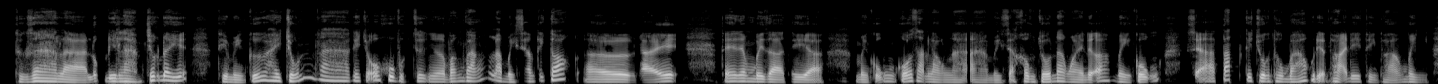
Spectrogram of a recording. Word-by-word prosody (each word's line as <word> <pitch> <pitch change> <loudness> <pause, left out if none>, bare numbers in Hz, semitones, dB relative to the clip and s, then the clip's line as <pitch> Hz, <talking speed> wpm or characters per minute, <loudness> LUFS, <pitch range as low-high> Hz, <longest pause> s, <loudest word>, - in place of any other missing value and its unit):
Thực 120 - -4
ra 145 +1 +4
là 105 -5 +3
lúc 130 +8 -5
đi 145 0 +3
làm 135 -3 0
trước 185 +8 0
đây 190 -3 +4
ấy, 180 - +1 0.3
thì 130 - 0
mình 105 -3 -1
cứ 150 +7 +3
hay 175 -3 +2
trốn 190 - 0
ra 170 -5 0
cái 165 - -2
chỗ - - +2
khu 185 -2 +2
vực - - -7
ch - - -7
ờ, 130 -1 0
vắng 140 +4 -1
vắng 155 - -1
là - - +1
mình 115 -2 -4
xem 140 -1 -5
TikTok. 205 - +1
Ừ, 115 -2 +3
đấy. 140 +8 +3 0.4
Thế 145 - +2
nhưng 140 -2 +1
bây 130 -1 +4
giờ 115 -3 +3
thì, 115 -1 0
ờ, 110 - +3 0.3
mình 110 -1 -3
cũng 140 +4 -3
có 135 +3 +3
dặn 150 -4 -1
lòng 110 -3 -3
là, 105 -1 -5
à, 105 -1 -5
mình 100 0 -8
sẽ - - -1
không 135 -2 -1
trốn 120 +2 +3
ra 150 - +2
ngoài 120 -5 -1
nữa, 140 +11 +2
mình 125 -8 -2
cũng 115 -1 +2 0.3
sẽ 75 -1 +1
tắt 210 - +1
cái 165 - -2
chuông 145 -3 +2
thông 135 -3 -2
báo 125 +7 0
của 210 - -2
điện - - +2
thoại 140 -1 +1
đi, 135 -1 -3
thỉnh 115 -5 -9
thoảng 105 +2 -5
mình, 115 -4 -5
130 Hz, 265 wpm, -22 LUFS, 115-150 Hz, 0.4 s, ra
